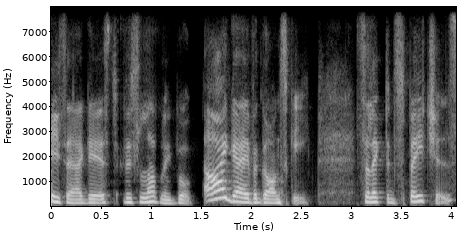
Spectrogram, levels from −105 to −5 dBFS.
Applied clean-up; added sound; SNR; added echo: neural mask model Resemble Enhance denoiser.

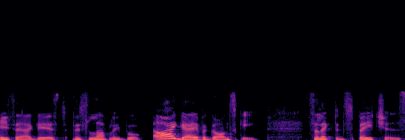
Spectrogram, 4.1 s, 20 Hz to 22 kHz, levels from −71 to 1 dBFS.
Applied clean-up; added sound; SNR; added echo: none; none; none; none.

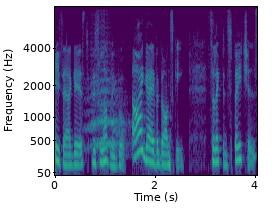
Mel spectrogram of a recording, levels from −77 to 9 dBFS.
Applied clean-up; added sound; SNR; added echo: none; Animal / Brass instrument; 14 dB; none.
